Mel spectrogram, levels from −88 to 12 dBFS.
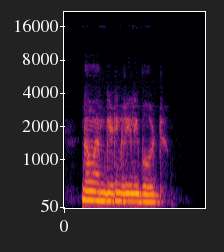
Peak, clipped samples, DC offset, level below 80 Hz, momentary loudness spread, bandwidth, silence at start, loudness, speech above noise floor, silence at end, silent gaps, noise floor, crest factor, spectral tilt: -2 dBFS; under 0.1%; under 0.1%; -50 dBFS; 9 LU; 3.8 kHz; 0.35 s; -13 LUFS; 54 dB; 0.85 s; none; -66 dBFS; 12 dB; -10.5 dB/octave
